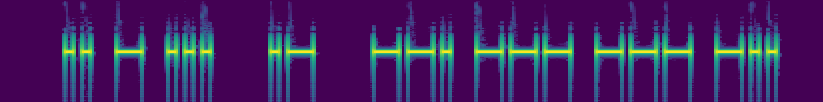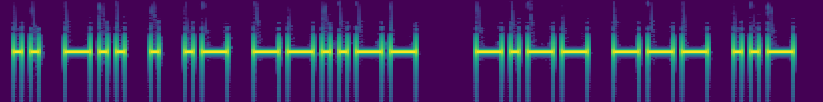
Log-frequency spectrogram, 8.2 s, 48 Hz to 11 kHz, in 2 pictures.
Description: Morse code, heard as a keyed tone, about 28 wpm, 700 Hz. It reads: ITS A GOOD IDEA, YOU
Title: Sentences from Top 600 Words 28wpm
